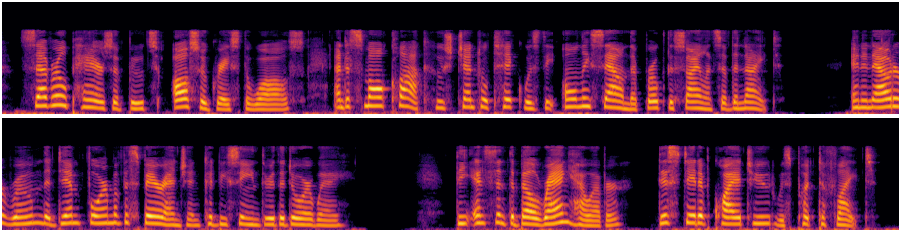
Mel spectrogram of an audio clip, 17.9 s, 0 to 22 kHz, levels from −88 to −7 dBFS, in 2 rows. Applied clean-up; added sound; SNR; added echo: neural mask model Resemble Enhance denoiser.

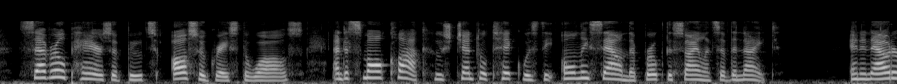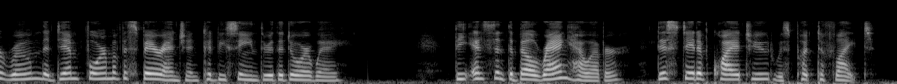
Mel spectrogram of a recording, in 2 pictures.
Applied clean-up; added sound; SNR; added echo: none; none; none; none.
